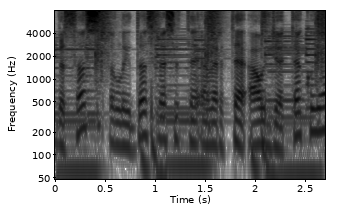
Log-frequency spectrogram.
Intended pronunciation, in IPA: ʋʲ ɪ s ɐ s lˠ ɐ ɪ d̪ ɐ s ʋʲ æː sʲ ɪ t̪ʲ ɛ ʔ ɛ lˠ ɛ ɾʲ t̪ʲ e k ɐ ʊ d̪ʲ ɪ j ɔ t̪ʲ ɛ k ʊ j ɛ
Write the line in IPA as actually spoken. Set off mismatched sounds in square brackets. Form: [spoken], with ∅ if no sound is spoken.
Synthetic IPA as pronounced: ʋʲ ɪ s ɐ s lˠ ɐ ɪ d̪ ɐ s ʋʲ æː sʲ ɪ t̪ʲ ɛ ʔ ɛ lˠ ɛ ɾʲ t̪ʲ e [ʔ] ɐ ʊ d̪ʲ ɪ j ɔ t̪ʲ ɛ k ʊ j ɛ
